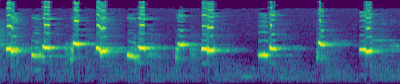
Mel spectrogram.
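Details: Yellow-vented bulbul in energetic 'ropel' fighter-style song, used to lure other bulbuls: loud clear whistled notes, rapid and slurred, repeated about every quarter second, with no other clear sounds.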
